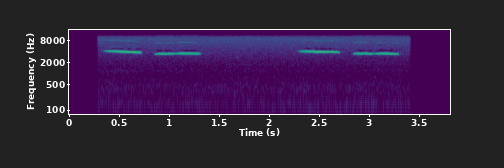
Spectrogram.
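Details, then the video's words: Black-capped chickadee song, remembered as 'cheeseburger, cheeseburger': two clear whistled phrases, each a long high note followed by a slightly lower note split in two, with a quiet pause between them and a clean background. "For example here, our little friend the black-capped chickadee sounds like it's saying, "Cheeseburger, cheeseburger.""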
